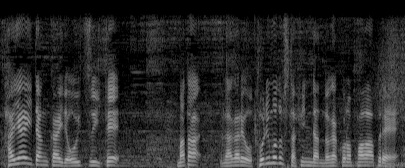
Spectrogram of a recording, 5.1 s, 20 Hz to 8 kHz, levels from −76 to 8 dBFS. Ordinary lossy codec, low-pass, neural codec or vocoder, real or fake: none; 7.2 kHz; none; real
